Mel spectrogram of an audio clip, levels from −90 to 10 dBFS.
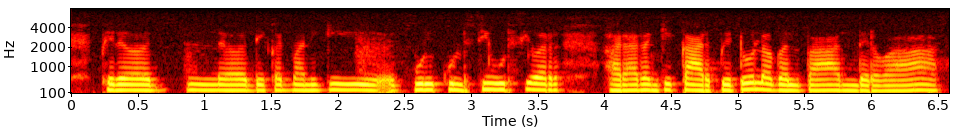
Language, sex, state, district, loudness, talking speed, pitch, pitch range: Hindi, female, Uttar Pradesh, Varanasi, -14 LUFS, 145 wpm, 195 Hz, 185-205 Hz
